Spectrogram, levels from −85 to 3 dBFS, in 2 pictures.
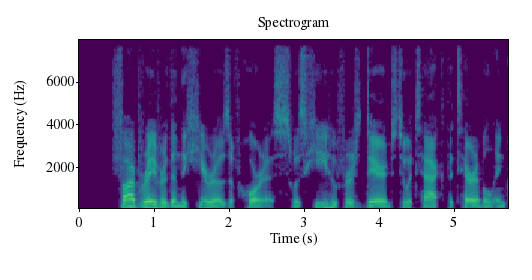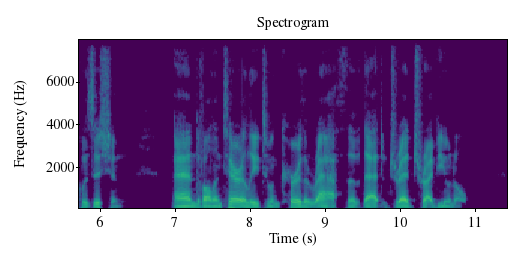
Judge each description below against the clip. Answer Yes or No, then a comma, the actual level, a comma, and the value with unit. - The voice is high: No, low, 105 Hz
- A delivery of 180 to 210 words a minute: No, average, 140 wpm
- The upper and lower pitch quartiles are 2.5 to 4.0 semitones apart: No, average, 4.7 semitones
